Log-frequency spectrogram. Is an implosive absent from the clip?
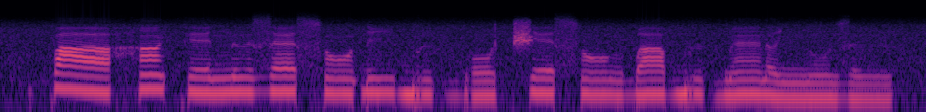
no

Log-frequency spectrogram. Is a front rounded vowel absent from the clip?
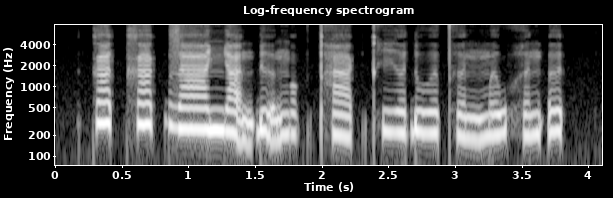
yes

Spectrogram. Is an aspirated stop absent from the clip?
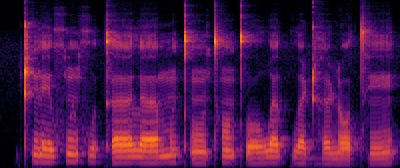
no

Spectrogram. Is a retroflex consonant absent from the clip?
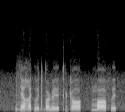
no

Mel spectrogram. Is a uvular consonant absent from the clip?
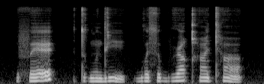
no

